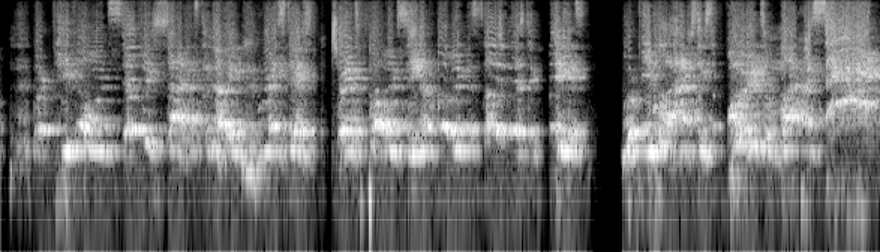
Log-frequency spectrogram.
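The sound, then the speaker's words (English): A loud crowd yelping and shrieking in sustained bursts, many high voices overlapping, with a few brief pauses between waves of noise. “I love the yelping. Yes. The very shrieking.”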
